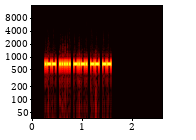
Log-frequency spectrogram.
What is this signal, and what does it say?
Morse code, heard as a keyed tone, about 51 wpm, 700 Hz. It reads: W5CMM
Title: USA Call Signs - 5 Characters - Repeated 2x - 50wpm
